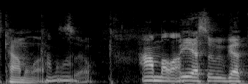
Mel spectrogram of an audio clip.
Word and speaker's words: Kamala: hysterically she just Kamala you got to pronounce it right it's Kamala SOA yeah so we've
